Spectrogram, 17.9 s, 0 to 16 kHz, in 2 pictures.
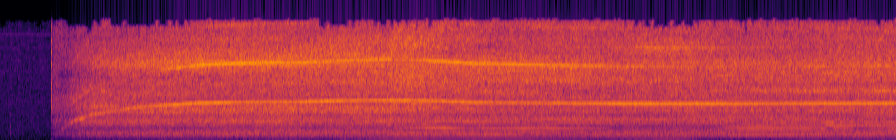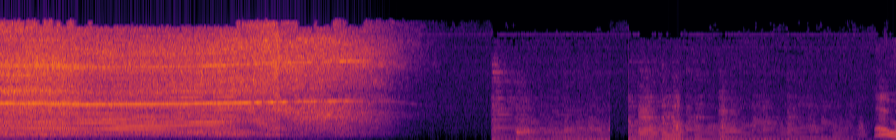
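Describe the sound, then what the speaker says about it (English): Router fitted with a 1/4 inch roundover bit cutting the edges of wooden candle stand legs: a loud, steady high whine that spins down after about twelve seconds, followed by music. "I want to use a 1/4 inch rounding over bit, and I want to round over the top edges of each leg"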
